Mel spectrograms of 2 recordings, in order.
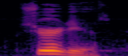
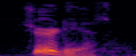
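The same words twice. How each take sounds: First: Said in the usual way. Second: Low and softer, murmured to himself; a soft low sure it is; soft low affirmation. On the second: Shown as a demonstration. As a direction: say it quietly, almost to yourself. Repeated answer, first soft.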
